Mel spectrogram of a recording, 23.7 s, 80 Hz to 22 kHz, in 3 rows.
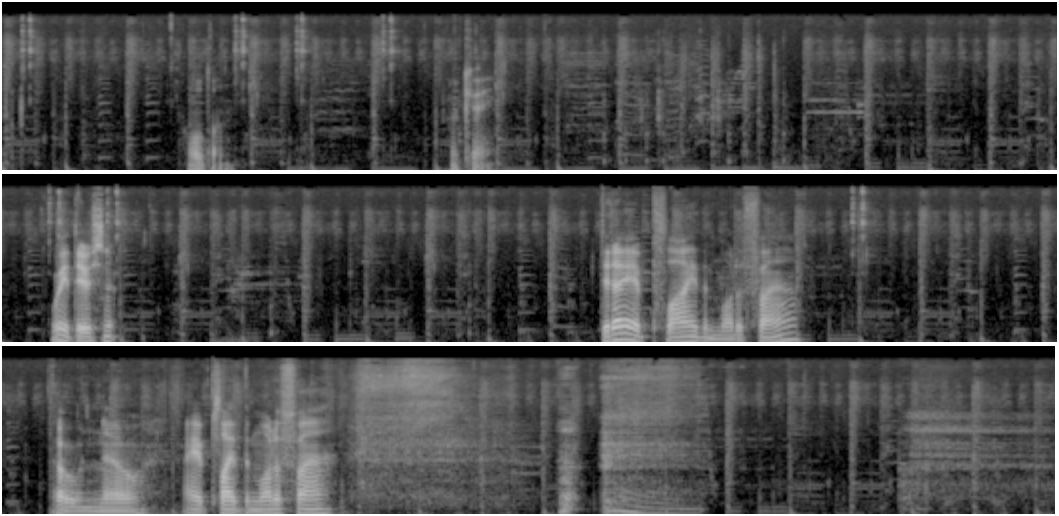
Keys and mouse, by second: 0.1 click, 1.7 click, 2.1 click, 3.4 shift+middle click, 3.5 middle click, 4.4 middle click, 4.8 shift+middle click, 5.4 middle click, 8.2 click, 8.7 click, 9.9-11.3 middle drag, 14.3 click.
